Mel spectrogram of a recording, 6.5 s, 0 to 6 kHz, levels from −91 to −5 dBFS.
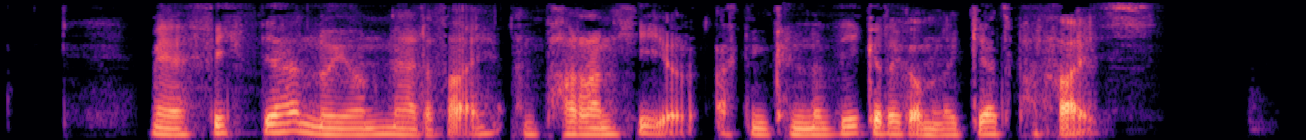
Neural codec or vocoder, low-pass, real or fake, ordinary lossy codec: none; 5.4 kHz; real; AAC, 24 kbps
